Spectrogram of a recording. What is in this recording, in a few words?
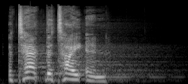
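attack, male; smite; bellona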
